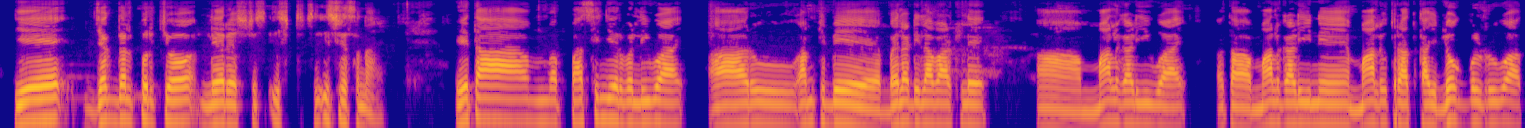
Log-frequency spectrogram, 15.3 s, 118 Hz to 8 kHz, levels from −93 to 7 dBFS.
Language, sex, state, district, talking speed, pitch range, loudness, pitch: Halbi, male, Chhattisgarh, Bastar, 120 wpm, 130-150 Hz, -15 LUFS, 135 Hz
